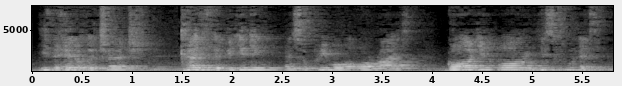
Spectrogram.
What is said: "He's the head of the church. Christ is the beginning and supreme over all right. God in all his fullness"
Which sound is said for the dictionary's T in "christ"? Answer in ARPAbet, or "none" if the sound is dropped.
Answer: none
